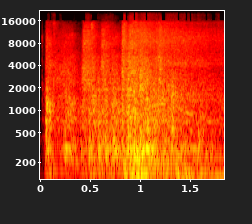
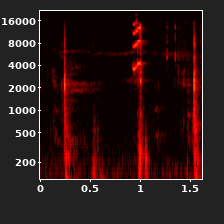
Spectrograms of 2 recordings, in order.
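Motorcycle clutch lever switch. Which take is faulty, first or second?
second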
